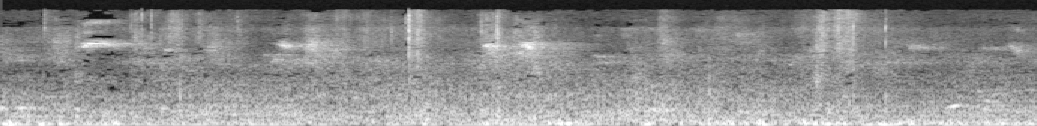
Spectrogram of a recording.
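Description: Small birds chirping faintly, short high chirps about once a second, over a steady low outdoor background hum.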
